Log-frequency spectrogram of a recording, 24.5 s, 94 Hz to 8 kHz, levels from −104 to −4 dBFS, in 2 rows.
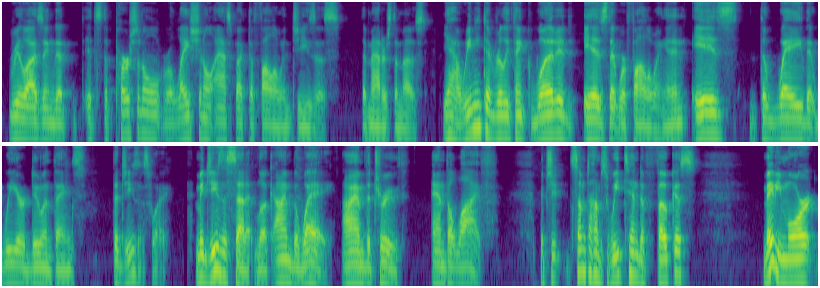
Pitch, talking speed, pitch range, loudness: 100 Hz, 155 wpm, 90-115 Hz, -26 LUFS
